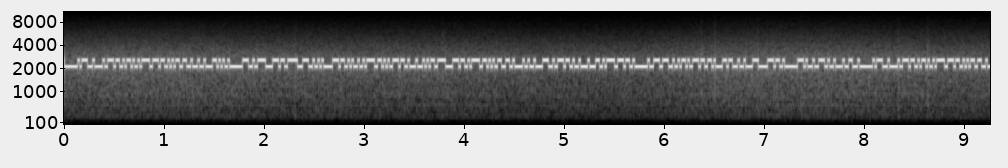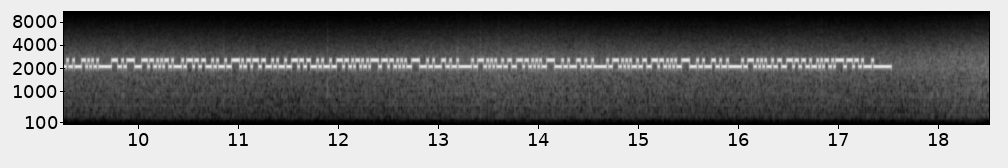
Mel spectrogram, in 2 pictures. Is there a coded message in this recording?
Yes: RTTY (50 baud, 450 Hz shift) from 0.0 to 17.5 s, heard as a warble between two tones, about 2350 Hz centre. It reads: … DE SP4NO TNX FER QSO ERIK, 73 AND GL. HA2ZK DE SP4NO SK CQ CQ CQ DE YO0AYW YO0AYW YO0AYW PSE K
